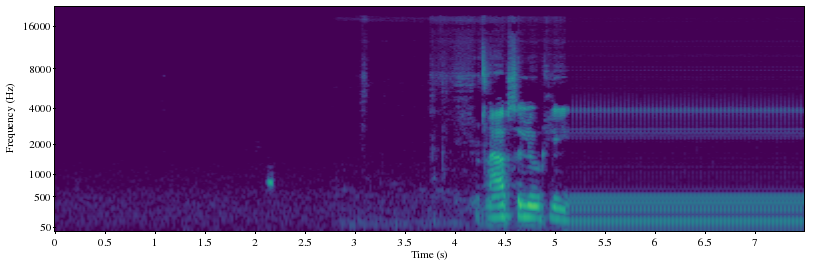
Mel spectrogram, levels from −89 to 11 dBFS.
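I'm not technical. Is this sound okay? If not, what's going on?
No. At about 5.16 seconds the computer or its sound driver froze, a system hang loop, and the sound hardware kept replaying the same 40 ms piece of audio until the end. The speech stops and turns into a harsh, steady buzz repeating 25 times a second.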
